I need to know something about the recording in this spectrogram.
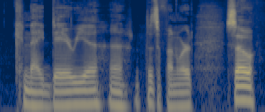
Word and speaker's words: Cnidaria: Up next, we got the Nidaria, the jellyfish thingies. Oh. I don't know how to pronounce that. It's got a C in it. Cnidaria.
